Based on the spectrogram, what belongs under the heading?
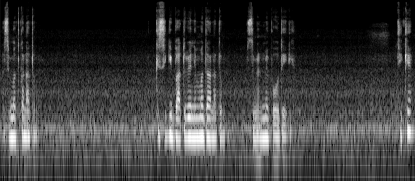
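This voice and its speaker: A woman's voice: lowish voice, completely flat delivery, a little slow, gravelly, long pauses, mellow, a little hiss or hum. A woman voicing a young woman who speaks in repetitive, coaxing phrases. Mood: soothing. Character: young woman Sunaina, hurt then reassuring.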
